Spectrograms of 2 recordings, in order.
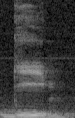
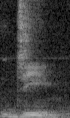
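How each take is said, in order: First: The word begins with a hard G sound. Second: The word begins with a soft J sound. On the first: "In Egyptian, it's pronounced Gim" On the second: "that's how it's pronounced in Standard Arabic"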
